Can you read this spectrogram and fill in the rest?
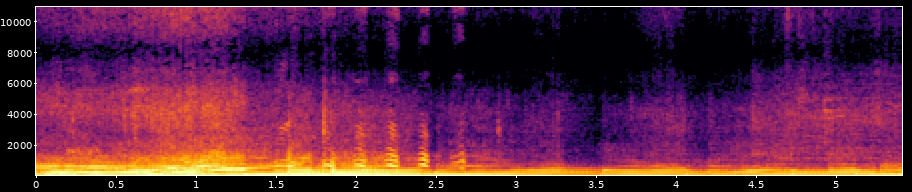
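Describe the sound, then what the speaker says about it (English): A car races across a gravel pit toward a big jump, its engine revving hard and rising and falling in pitch, loud and close, with some tire noise and no clear talk. "here he comes for the big gravel pit jump"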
